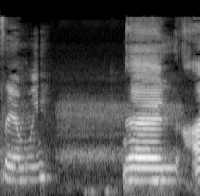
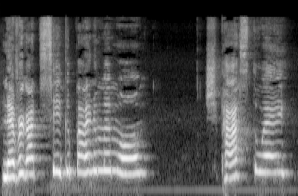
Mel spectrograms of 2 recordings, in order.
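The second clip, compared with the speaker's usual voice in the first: real emotion, higher and close to crying; grieving, higher voice; 5 semitones higher than usual. Real, not acted. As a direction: voice pitched up with held-back tears. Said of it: "excuse me while I get emotional".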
